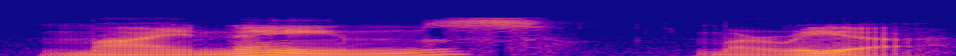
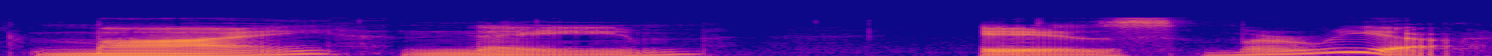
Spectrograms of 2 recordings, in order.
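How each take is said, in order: First: Name and is are joined into one sound. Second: Name and is are said as separate words.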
